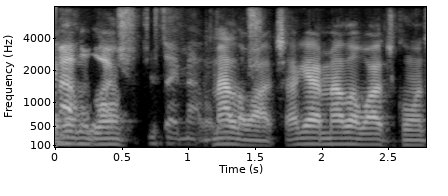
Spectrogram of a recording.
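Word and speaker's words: Maluach: I cannot pronounce his name at all. Malawach. Yeah. Just say Malawach.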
